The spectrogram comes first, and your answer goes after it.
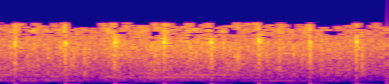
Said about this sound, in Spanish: Los vamos a despedir con un enorme aplauso a todos. Muchas gracias.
